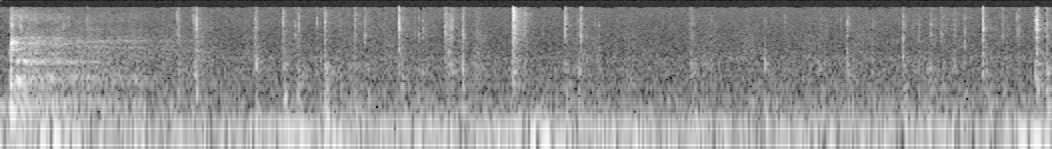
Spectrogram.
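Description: Faint computer keyboard typing: a scatter of separate key clicks at an uneven pace.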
